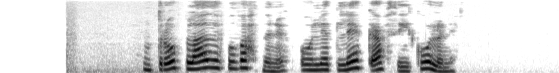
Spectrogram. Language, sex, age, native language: Icelandic, female, 40-49, Icelandic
